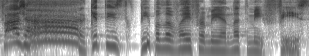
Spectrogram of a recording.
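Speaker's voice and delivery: half-shouted, animated mild yell, voice swooping around. Voicing a creature who yells for blood while feasting: yelling. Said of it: "He's yelling".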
